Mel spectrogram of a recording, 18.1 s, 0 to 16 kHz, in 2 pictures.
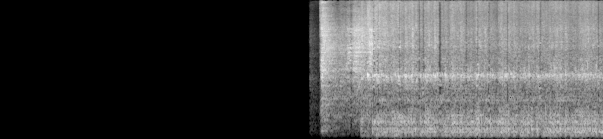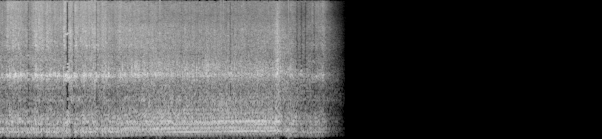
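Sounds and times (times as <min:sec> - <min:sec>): car engine starting and running: 0:04.7 - 0:14.2.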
